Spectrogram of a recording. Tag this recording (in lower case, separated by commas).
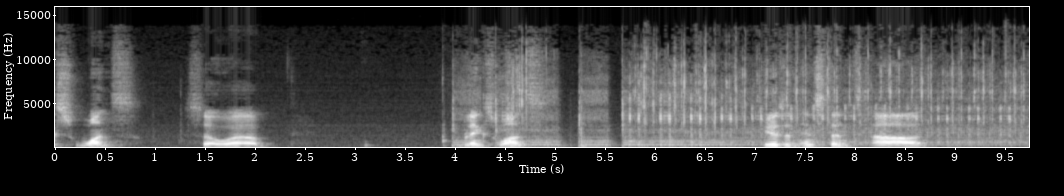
speech, printer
